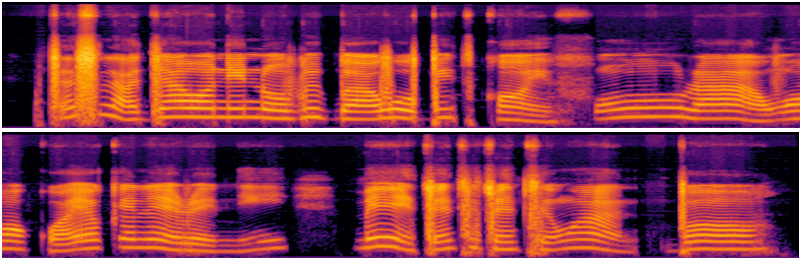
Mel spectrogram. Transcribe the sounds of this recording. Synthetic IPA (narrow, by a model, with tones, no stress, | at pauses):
tɛ˧˦si˦la˨˦d͡ʒa˦wɔ˦nĩ˦nũ˦˧ɡ͡bi˦ɡ͡ba˧o˧wo˦˧bi˦˨tkã˧ĩ˨fũ˨˦ɾa˧a˦˨w̃ɔ̃˧ɔ˧kɔ˨a˨˦jɔ˦kɛ˦lɛ˦˨ɾɛ˨nĩ˨˦ | me˦˨twɛ̃˦nti˦twɛ̃˧nti˧w̃ã˦˨nbɔ˦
